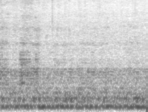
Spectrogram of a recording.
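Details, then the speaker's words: Centrales washing machine after repair of a strange noise during the spin cycle, typically caused by bra underwires escaping into the drum. Steady low hum of the drum spinning smoothly with no scraping or rattling: normal spin cycle. "Y listo, se le quitó el ruido. ¿Sí ven? Ya no suena."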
